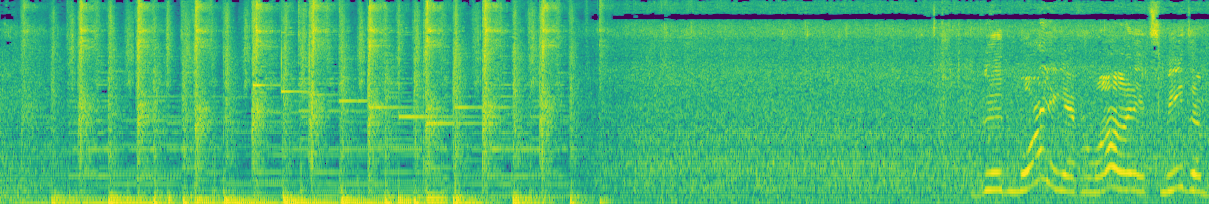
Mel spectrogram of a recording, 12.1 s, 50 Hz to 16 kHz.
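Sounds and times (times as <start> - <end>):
water rushing: 0.0 - 1.6, 2.8 - 12.0.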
